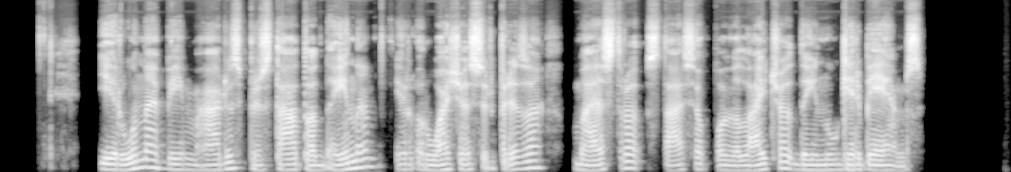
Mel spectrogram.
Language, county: Lithuanian, Kaunas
